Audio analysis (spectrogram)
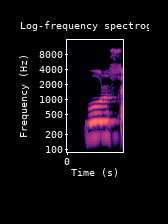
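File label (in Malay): "bursa", Malay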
